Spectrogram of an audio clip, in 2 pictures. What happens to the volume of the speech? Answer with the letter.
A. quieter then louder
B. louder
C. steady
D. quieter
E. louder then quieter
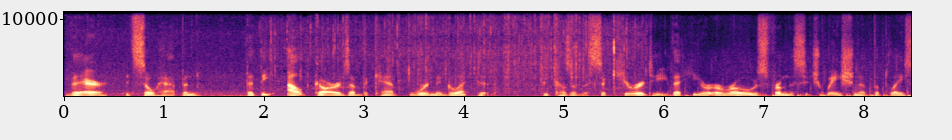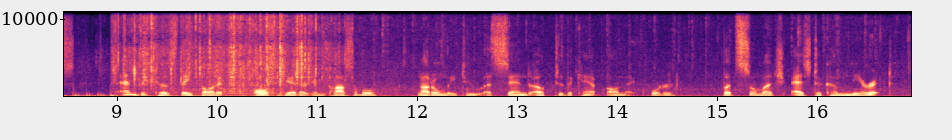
C.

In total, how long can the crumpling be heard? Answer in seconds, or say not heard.
5 s.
